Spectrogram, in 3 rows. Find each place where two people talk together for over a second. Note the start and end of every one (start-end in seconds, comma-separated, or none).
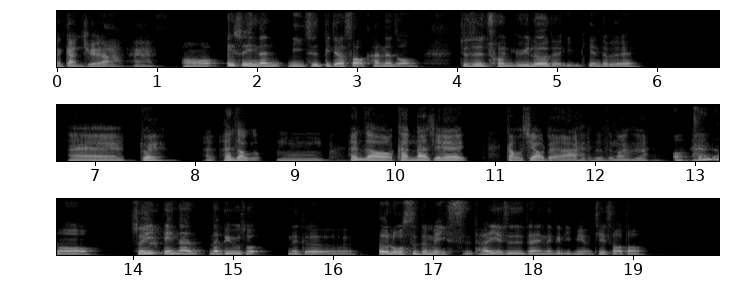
none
